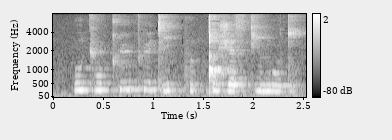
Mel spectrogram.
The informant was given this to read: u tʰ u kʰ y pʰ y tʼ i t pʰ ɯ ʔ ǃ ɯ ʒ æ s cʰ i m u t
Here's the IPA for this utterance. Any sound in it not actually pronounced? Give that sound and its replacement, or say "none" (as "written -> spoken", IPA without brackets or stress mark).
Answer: tʰ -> cʰ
